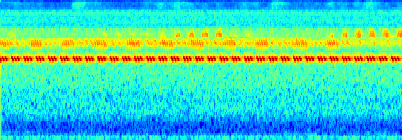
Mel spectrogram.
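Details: A bell cricket gives rapid, evenly spaced, tinkling high pulses against a continuous whining insect tone.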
